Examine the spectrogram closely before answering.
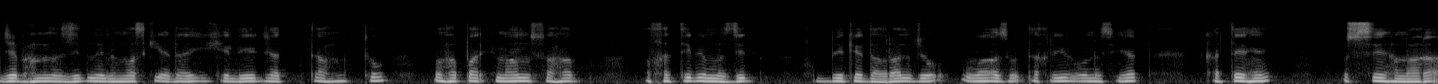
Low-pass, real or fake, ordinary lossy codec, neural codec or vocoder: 7.2 kHz; fake; none; codec, 16 kHz, 0.8 kbps, ZipCodec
